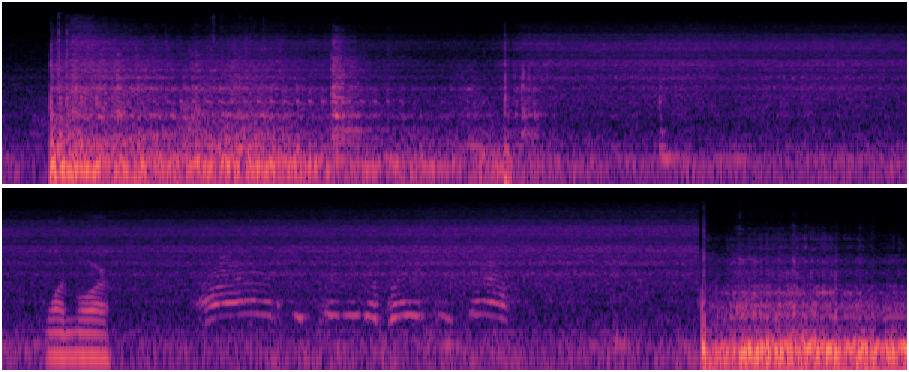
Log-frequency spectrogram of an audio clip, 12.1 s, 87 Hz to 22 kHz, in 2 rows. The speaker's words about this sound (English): And so what they've got here is this is the actual audio of two 10,000-pound TNT bombs going off underwater. Whoa. By the way, the ships did fine, but it's pretty cool when you hear the explosion and you hear the spray of the water.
